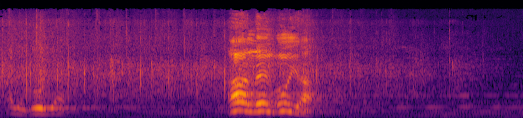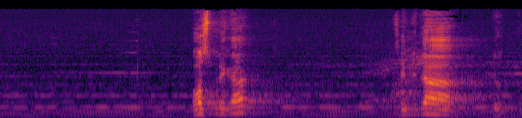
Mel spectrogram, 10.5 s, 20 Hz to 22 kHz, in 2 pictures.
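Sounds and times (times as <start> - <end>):
audience applauding: 0.0 - 5.2
sustained keyboard chords: 0.0 - 10.4
speech: 0.1 - 0.9, 2.3 - 3.2, 7.2 - 7.8, 9.2 - 10.3.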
